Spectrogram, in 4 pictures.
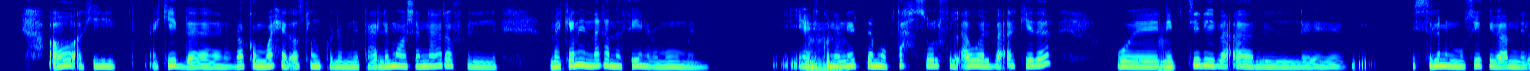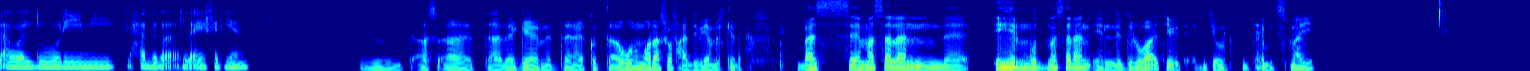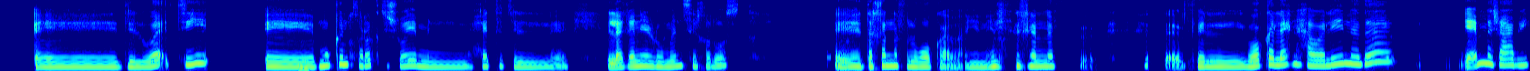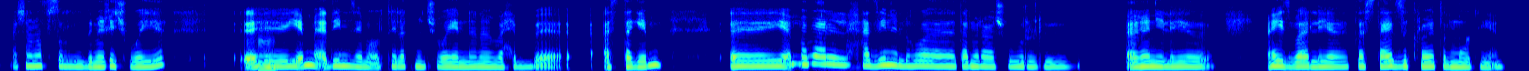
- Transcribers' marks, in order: unintelligible speech; in English: "الmood"; laugh
- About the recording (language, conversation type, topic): Arabic, podcast, إيه أول أغنية خلتك تحب الموسيقى؟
